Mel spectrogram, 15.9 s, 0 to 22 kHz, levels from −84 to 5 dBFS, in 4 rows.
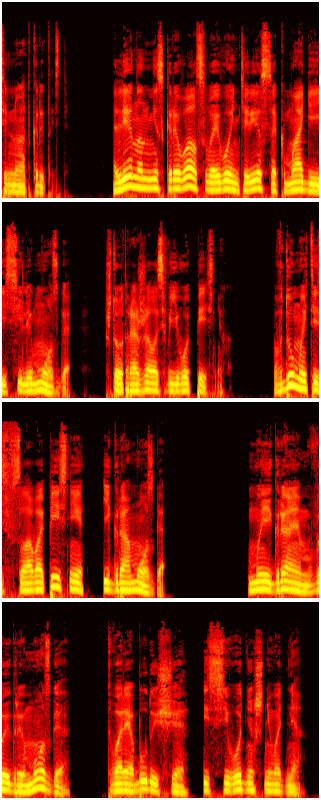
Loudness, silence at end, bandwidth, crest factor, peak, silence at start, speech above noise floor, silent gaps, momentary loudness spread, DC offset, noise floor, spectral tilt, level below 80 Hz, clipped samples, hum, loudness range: -20 LUFS; 0.25 s; 15.5 kHz; 16 dB; -4 dBFS; 0 s; over 71 dB; 7.09-7.18 s, 10.08-10.96 s, 12.82-13.13 s; 10 LU; under 0.1%; under -90 dBFS; -5.5 dB/octave; -38 dBFS; under 0.1%; none; 3 LU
